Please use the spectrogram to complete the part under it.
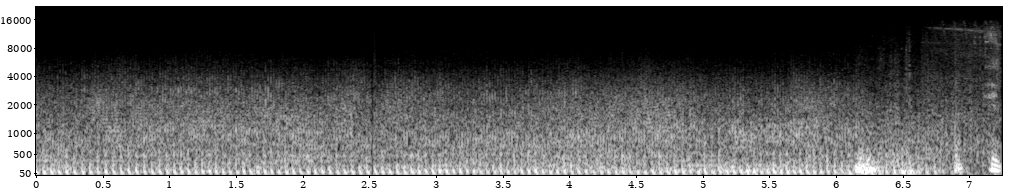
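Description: A helicopter engine and rotor drone loudly and steadily.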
